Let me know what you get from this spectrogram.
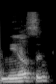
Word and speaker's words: Nielsen: Is that how you pronounce it? – I think it's Nielsen, I think. Yeah. – Nielsen.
